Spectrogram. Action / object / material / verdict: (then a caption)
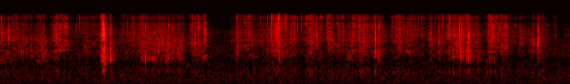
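scrape / slime mixed with plastic sequins / slime, sequins / none. A handheld lump of pale pink slime full of iridescent sequins is kneaded and squeezed between the fingers and thumbs of both hands. It gives off quiet, dense, bright crunchy crackles with almost no low end, coming in rolling bursts with a few sharper snaps and a brief lull partway through.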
